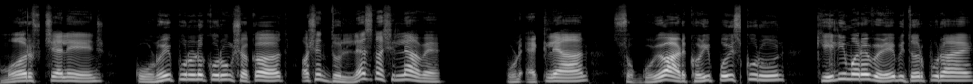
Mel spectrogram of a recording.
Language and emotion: Goan Konkani, surprised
